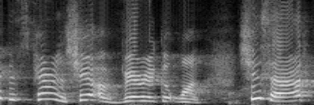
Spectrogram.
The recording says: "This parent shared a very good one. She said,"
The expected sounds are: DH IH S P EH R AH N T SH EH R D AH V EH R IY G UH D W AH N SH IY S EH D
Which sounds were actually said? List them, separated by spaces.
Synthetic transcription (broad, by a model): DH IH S P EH R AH N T SH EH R AH V EH R IY G UH D W AH N SH IY S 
